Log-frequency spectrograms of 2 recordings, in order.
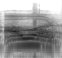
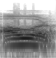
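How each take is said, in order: First: The word begins with a vowel sound. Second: The same.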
